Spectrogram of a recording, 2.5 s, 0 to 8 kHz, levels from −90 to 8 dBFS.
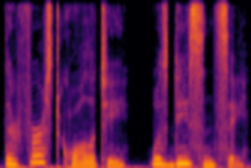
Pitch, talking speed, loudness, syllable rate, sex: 220 Hz, 120 wpm, -18 LUFS, 4.1 syllables/s, female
